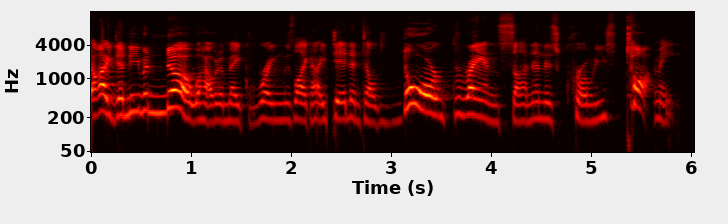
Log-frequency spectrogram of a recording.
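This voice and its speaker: A put-on character voice at middle pitch. It moves at a moderate pace with hardly any pauses. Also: female-sounding voice. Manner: cool, mocking.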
